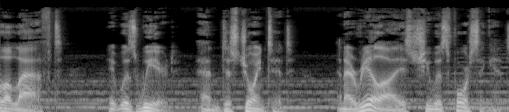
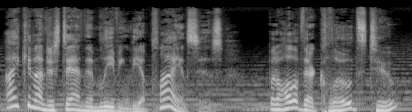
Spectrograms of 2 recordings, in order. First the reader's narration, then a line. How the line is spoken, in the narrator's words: She laughed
